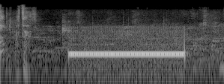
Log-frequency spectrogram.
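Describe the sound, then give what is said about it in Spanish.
A phone rings on an outgoing call placed again to two young women: one steady, mid-pitched ringback tone holds for about a second and a half, then cuts off, with only faint background noise around it. “Vamos a marcar otra vez a las dos chamacas que se dejaron de hablar porque una de ellas no llevó la comida para la fiesta el fin de semana pasado.”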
